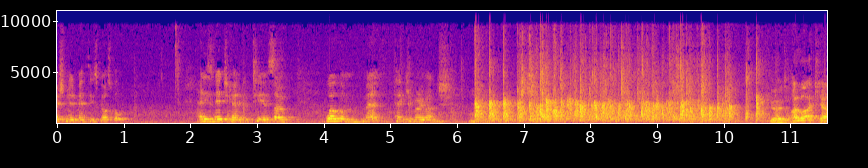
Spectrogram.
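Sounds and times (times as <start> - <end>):
speech: 0.0 - 1.2, 2.1 - 6.7, 10.7 - 11.5
audience clapping: 6.2 - 10.8.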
